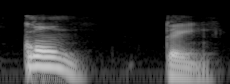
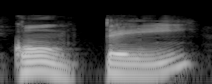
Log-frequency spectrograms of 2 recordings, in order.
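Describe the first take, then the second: First: The stress is on the first syllable. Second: The stress is on the last syllable. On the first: It is the verb meaning to count. "Com é a parte tônica" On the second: It is the verb meaning to contain. "acento E para deslocar a tônica"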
